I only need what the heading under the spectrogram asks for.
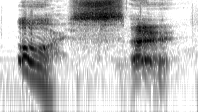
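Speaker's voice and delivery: very high, loud, posh aristocrat noble voice. Voicing a noble who addresses someone as sir, in a waspy noble voice. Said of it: "That's that waspy noble".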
